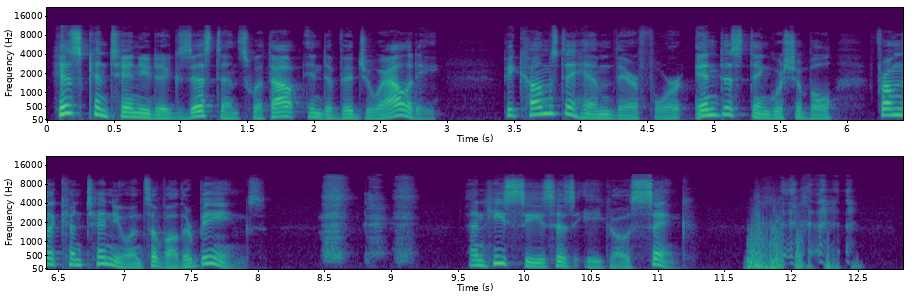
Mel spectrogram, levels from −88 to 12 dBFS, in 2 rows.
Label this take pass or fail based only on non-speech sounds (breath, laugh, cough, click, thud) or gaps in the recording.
fail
